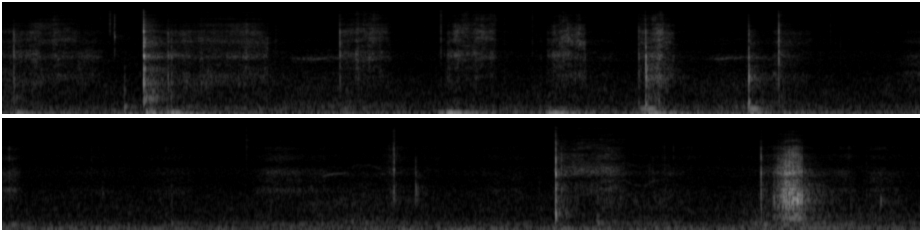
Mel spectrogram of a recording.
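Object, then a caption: Thin plastic cup scraped with a metal spoon. A metal spoon scrapes the inside of a small, hollow, hand-held plastic yogurt cup with yogurt residue inside. Bright, rasping scrapes and sharp clicks come in short bursts over a low background hiss. Each stops almost instantly, with no ringing.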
